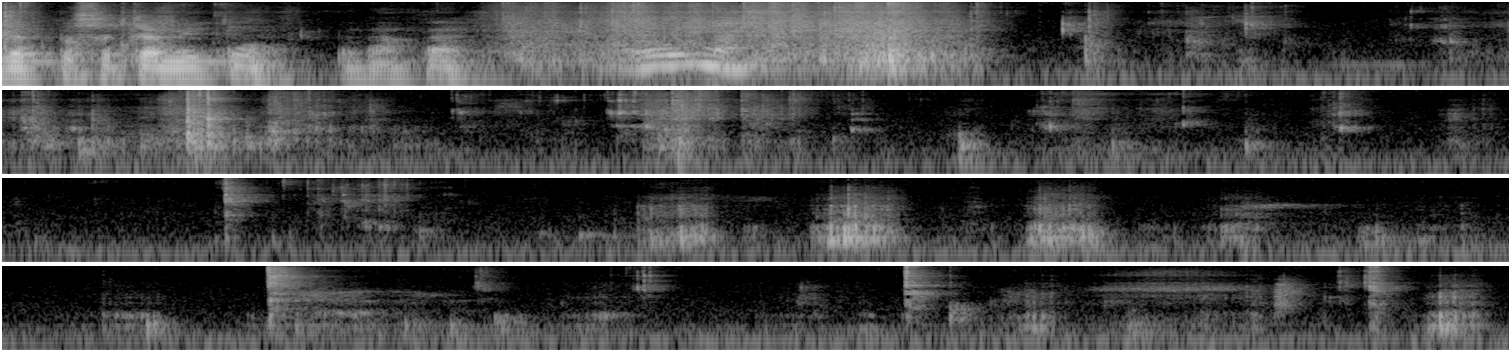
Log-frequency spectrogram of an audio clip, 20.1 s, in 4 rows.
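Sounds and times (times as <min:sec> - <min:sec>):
chewing and biting food: 0:03.5 - 0:10.1, 0:10.8 - 0:15.7, 0:16.6 - 0:20.0.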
